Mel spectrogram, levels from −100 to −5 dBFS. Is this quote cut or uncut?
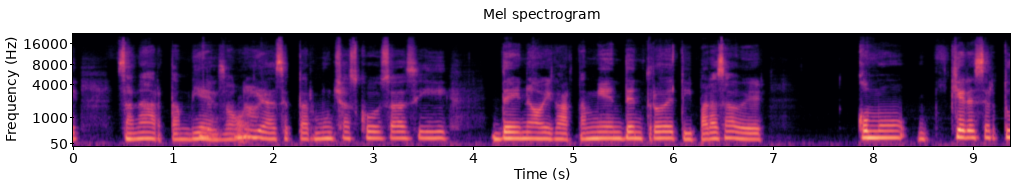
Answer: uncut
